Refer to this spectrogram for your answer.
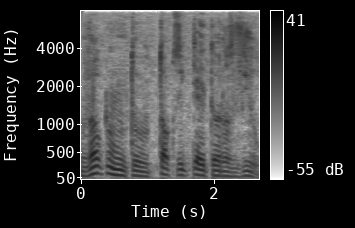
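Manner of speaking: slow, attempted put-on Russian accent. Greeting viewers at the start of the video: attempted Russian accent. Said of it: "I'm trying my Russian accent".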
